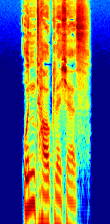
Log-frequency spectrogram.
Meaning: strong/mixed nominative/accusative neuter singular of untauglich
- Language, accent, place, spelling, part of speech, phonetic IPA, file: German, Germany, Berlin, untaugliches, adjective, [ˈʊnˌtaʊ̯klɪçəs], De-untaugliches.ogg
